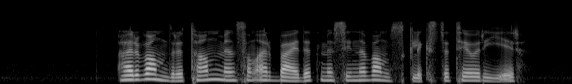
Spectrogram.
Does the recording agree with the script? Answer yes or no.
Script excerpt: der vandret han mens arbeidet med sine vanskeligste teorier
no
